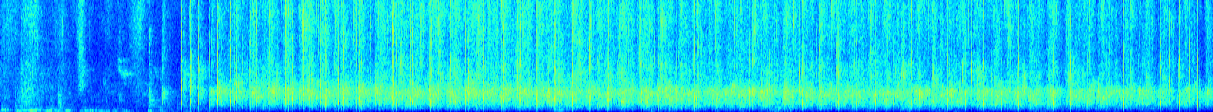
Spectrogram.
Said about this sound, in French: Ces applaudissements étaient plus pour moi que pour eux.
